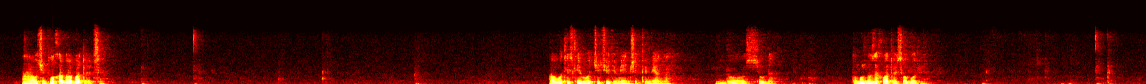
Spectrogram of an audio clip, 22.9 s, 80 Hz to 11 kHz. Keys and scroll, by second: 2.7 ctrl+z, 21.3 ctrl+z.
